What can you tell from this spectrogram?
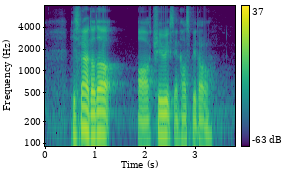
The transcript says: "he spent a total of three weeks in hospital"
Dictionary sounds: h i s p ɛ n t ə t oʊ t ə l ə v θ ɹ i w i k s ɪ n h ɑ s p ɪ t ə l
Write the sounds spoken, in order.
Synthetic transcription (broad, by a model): h i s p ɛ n ə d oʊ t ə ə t ɹ i w i k s ɪ n h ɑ s p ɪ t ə l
